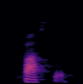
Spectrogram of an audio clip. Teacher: A pesar de que es una E, tú ves escrita una E, esa E se está pronunciando con una I modificada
